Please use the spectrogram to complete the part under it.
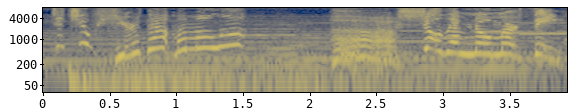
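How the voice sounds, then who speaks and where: A woman playing a perky, competitive young girl athlete in an anime game, eager and expressive. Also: extremely high pitch, unhurried, creaky, loud music behind the voice, exaggerated voice. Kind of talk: anime game character acting.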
